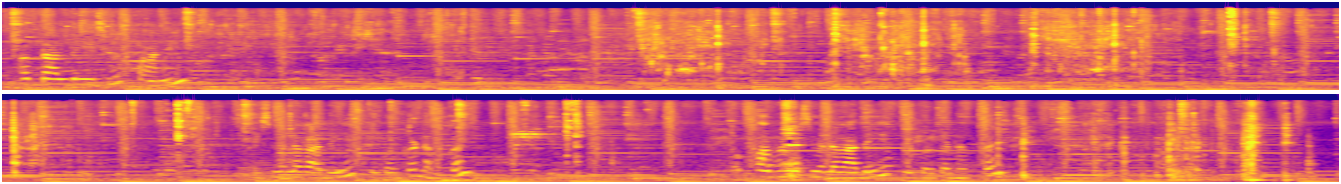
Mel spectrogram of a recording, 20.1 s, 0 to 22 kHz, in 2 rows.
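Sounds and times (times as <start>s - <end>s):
water pouring into a pot: 0.0s - 10.6s
background music: 0.0s - 20.0s
metal spoon clinking on pot: 4.7s - 10.5s, 11.3s - 11.7s, 13.8s - 14.5s.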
